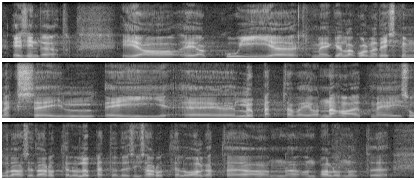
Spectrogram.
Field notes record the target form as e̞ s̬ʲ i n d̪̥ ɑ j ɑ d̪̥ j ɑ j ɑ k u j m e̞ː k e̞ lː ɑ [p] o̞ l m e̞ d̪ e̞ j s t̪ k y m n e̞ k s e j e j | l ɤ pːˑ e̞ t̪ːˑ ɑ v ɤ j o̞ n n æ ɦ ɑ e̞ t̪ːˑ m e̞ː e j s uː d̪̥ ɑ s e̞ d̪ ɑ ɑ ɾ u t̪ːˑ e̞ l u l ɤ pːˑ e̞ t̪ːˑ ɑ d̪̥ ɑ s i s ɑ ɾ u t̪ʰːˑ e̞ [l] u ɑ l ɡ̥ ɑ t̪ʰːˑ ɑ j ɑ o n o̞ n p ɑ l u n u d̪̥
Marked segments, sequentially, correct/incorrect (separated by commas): incorrect, correct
